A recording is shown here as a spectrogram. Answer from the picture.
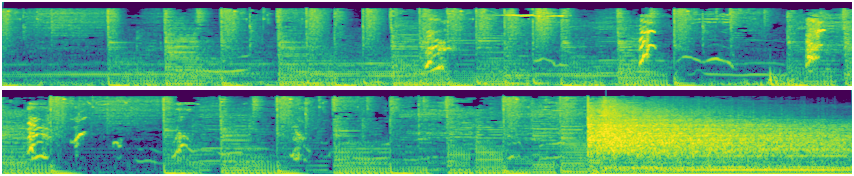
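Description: Small pet dogs yipping and whining in short rising and falling cries, excited at the sight of a cat, over background music with a steady beat. About seven seconds in, a loud crash sound effect hits and rings on, fading out.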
